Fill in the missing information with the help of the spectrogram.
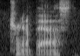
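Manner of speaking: ordinary delivery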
